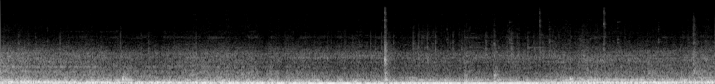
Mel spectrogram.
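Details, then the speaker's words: Old Chevy pickup, 4WD, 3.73 gears, after hard starting, lugging and bucking; steady deep V8 rumble cruising under road noise, no hesitation, jerking or lugging; normal cruise. "that no hesitation no jerking no lugging oh yeah that's way better just cruises man hey thing runs good"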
